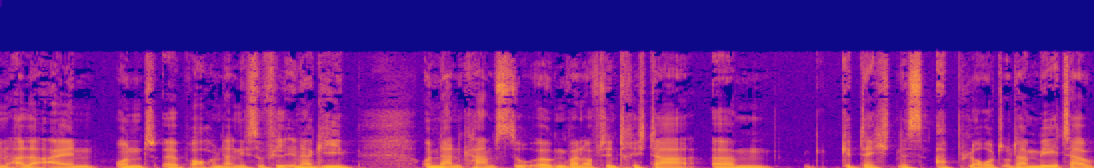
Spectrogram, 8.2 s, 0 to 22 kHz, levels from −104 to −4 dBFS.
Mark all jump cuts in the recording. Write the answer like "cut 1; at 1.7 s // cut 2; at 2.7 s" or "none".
none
